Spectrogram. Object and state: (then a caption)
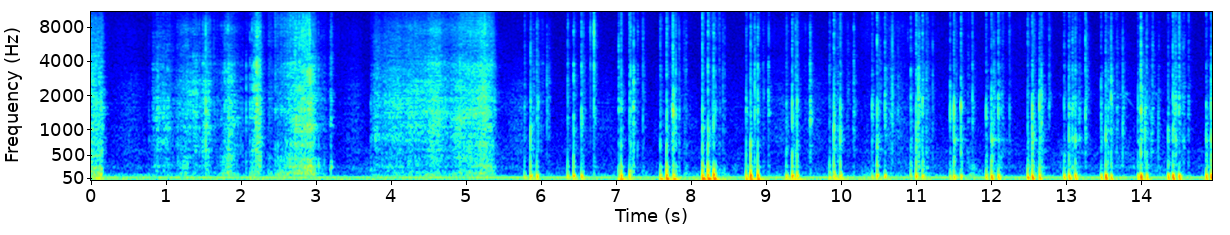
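Foam pool noodle. Long acrylic nails scratch and tap a long, black, hollow foam pool noodle that is held upright and then horizontal. The first five seconds are a soft, broadband scratching rustle, followed by dozens of quick, dry, irregular taps with very short decay, over a steady low hum.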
